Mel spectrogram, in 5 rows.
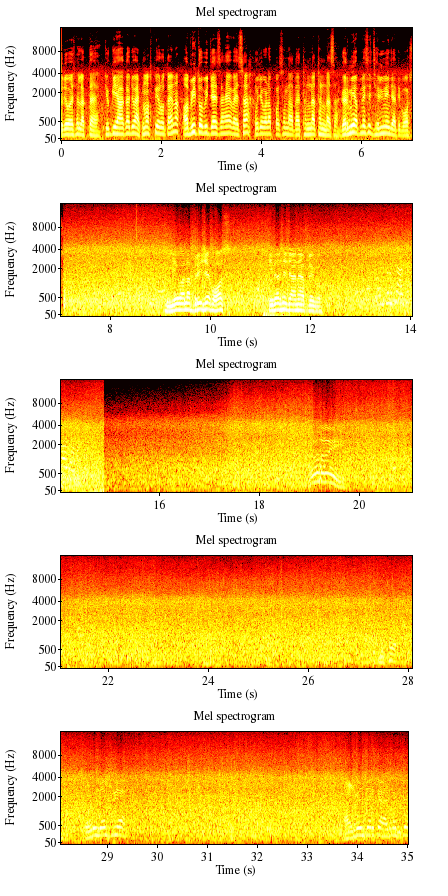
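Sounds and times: fast-flowing river rushing: 7.0 - 35.0.

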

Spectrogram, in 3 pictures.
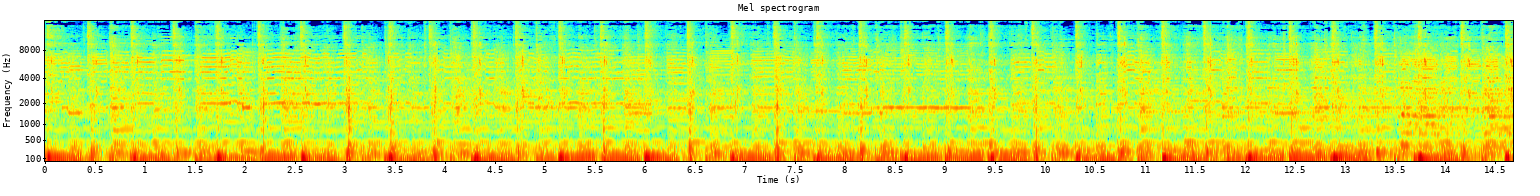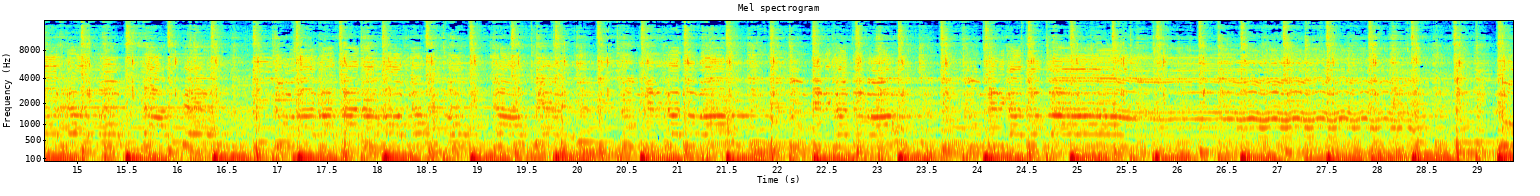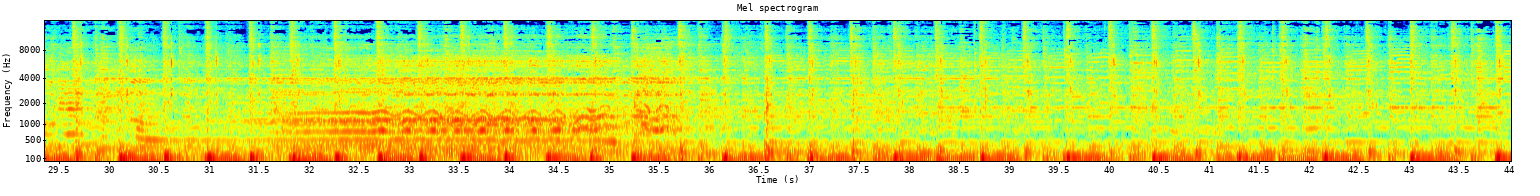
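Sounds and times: acoustic guitars strummed: 0.0 - 44.0
drum kit beat: 0.0 - 44.0
person singing: 13.4 - 36.4.

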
